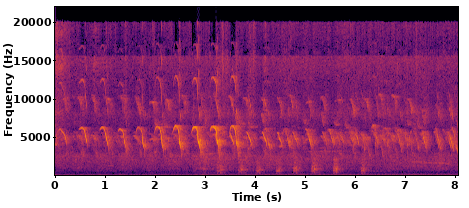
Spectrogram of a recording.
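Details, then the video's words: Baby country chickens chirping as a mother hen calls them to eat; a steady run of high, falling peeps, two to three each second, with fainter peeps overlapping and a low background rumble. "Cute Baby Chicks Chirping Sounds"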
